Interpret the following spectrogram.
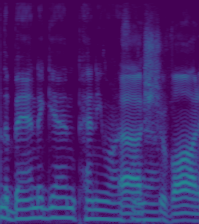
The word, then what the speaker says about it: Siobhan: the name of the band again pennywise uh siobhan it's spelled s-i-o-b-h-a-n it's uh it's a a gaelic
